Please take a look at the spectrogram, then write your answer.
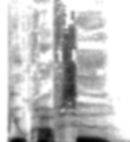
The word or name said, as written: biografsæde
